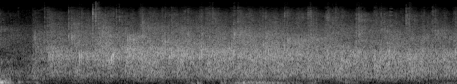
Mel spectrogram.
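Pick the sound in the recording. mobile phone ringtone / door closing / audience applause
audience applause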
